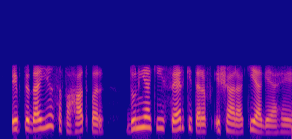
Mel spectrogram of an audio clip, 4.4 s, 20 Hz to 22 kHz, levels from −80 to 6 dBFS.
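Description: No faults can be heard in this telephone-band speech.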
